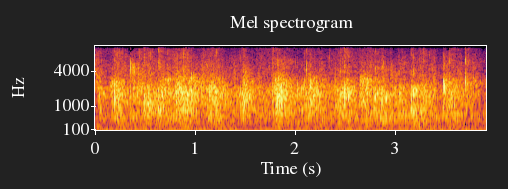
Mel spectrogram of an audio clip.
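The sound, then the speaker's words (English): People at a church applauding the band in the morning, steady dense clapping that holds at a fairly even level throughout without fading, with no talking over it. “Let's thank our band this morning. Thank you so much.”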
